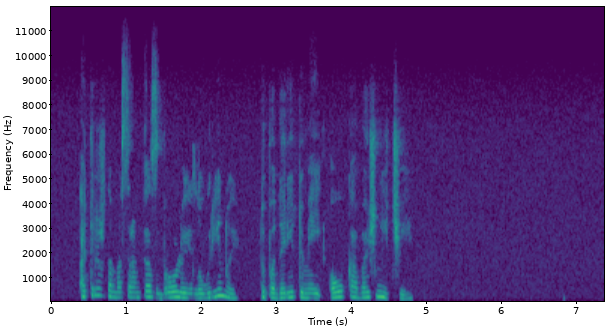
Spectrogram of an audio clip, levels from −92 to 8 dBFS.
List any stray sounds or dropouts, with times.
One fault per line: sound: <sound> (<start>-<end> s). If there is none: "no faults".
no faults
